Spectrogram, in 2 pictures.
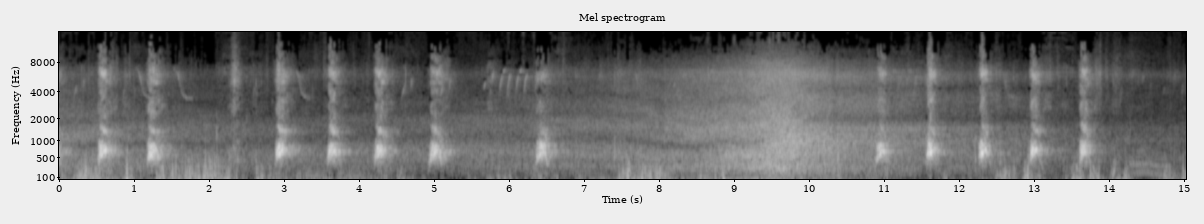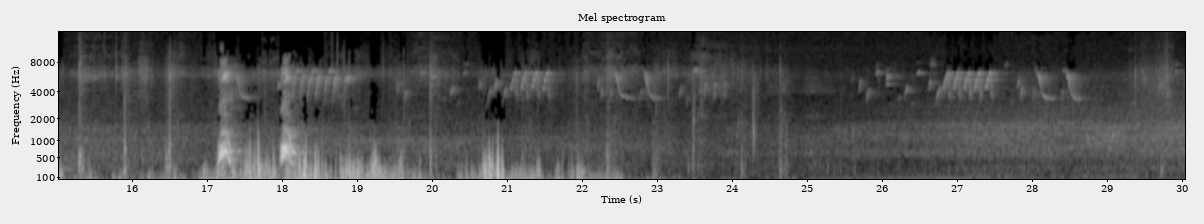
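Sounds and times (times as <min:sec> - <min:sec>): dog barking: 0:00.0 - 0:01.6, 0:02.9 - 0:05.4, 0:06.3 - 0:06.8, 0:10.9 - 0:14.0, 0:17.1 - 0:18.4.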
